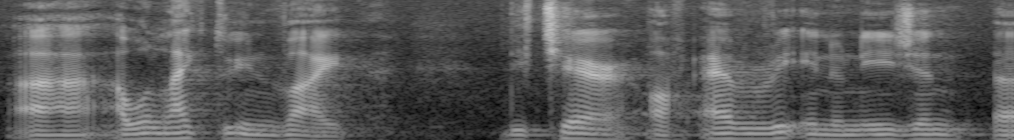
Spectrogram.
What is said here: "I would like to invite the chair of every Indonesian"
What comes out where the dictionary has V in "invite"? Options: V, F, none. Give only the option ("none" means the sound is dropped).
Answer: V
